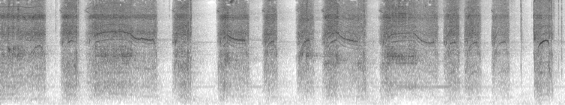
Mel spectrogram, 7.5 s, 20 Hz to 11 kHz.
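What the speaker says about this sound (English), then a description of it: "I'll take a bit like this or a drill bit." A power drill bit reams out bumper bracket holes on a 2021 Jeep Wrangler during a base plate install, loud close whining bursts of about half a second each, stopping and starting in a quick irregular rhythm without talk.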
